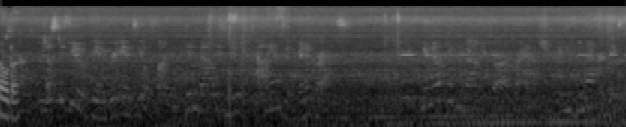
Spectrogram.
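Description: A young woman talks softly close by.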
